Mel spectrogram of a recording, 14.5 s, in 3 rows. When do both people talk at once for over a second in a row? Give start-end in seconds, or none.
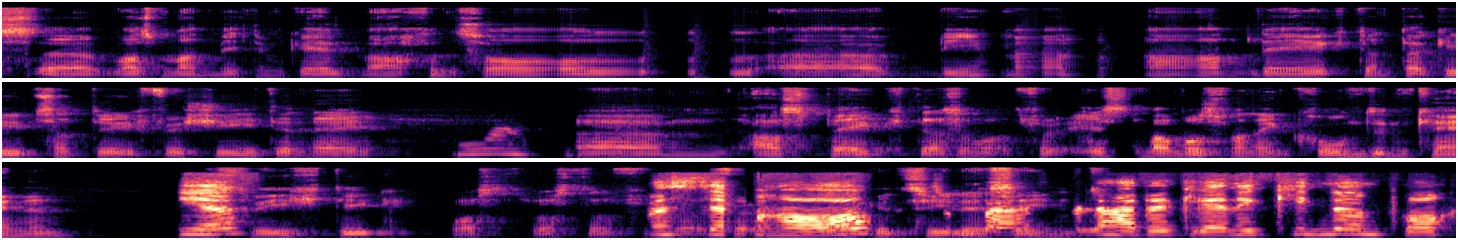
11.8-13.4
